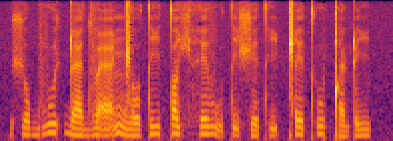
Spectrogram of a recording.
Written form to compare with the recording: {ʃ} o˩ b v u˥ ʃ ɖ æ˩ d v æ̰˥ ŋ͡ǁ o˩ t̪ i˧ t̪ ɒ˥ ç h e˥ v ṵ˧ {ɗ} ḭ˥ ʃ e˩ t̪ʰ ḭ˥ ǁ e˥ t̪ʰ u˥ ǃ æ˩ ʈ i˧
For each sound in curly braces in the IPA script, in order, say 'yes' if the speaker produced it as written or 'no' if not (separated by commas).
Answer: yes, no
